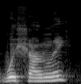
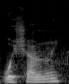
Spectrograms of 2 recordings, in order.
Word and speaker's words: Wissonly: feel quite nice actually it's called is that wish only I'm saying that's how it's pronounced wish only and the accessories which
